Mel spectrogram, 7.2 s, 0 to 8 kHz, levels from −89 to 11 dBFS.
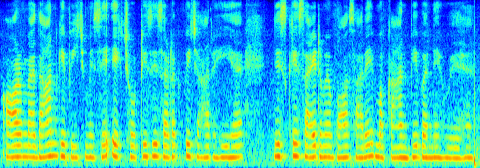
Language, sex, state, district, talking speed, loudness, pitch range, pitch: Hindi, female, Chandigarh, Chandigarh, 200 wpm, -17 LUFS, 195-210 Hz, 200 Hz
